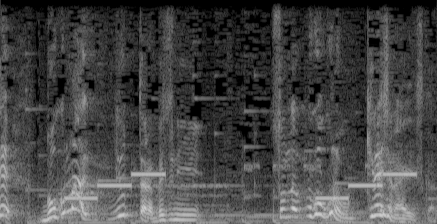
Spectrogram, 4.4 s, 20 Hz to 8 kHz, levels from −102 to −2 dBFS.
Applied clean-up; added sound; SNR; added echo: none; Telephone; 5 dB; none.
